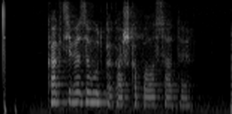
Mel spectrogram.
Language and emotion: Russian, neutral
